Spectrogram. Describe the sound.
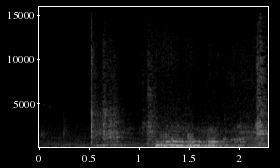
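A toilet flushes with a sharp click, then a loud rush of water carrying a steady droning tone that holds for about half a second before easing off, followed by a brief later splash.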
